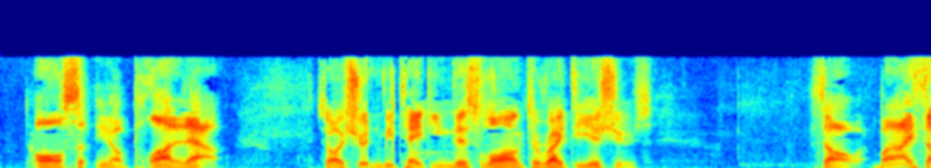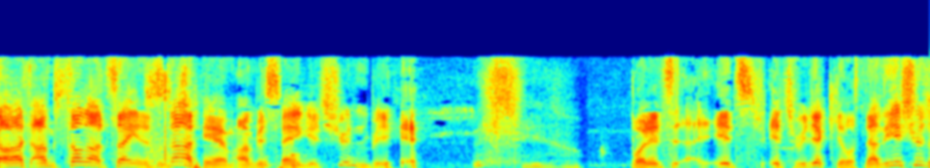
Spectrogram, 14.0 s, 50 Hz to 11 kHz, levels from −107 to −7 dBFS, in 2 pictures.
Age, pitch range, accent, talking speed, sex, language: 50-69, 115-155 Hz, American, 180 wpm, male, English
